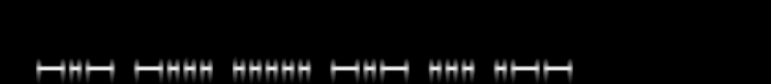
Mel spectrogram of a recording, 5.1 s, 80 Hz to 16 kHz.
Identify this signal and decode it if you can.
Morse code, heard as a keyed tone, about 22 wpm, 700 Hz. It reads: KB5KSW
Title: USA Call Signs - 6 Characters - 22wpm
